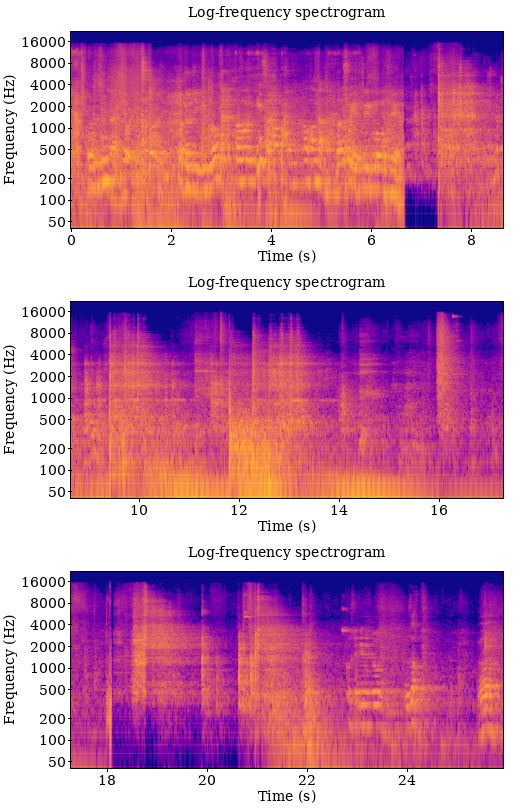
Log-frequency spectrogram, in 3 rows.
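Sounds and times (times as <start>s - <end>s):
metal clanks of bar: 7.0s - 17.0s
barbell thud on platform: 11.7s - 14.8s.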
